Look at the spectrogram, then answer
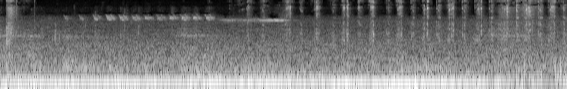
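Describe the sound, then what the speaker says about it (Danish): Thinning scissors snip through a puppy's fur close to the face in a run of quick, light, rapid metallic clicks, close up and fairly faint over a steady background hum, with no talking. "Så er vi kommet til effilersaksen."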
